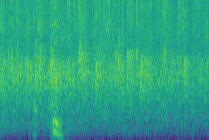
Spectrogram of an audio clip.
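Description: Steady crowd applause fills the whole stretch, a dense wash of clapping that stays fairly even in loudness, with a brief voiced call or cheer rising out of it early on.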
